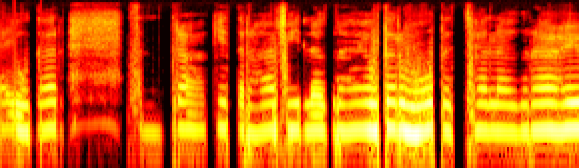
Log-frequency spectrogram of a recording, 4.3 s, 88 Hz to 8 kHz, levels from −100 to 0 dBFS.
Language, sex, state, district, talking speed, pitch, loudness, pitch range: Hindi, female, Bihar, Kishanganj, 205 wpm, 250 Hz, -17 LUFS, 240-255 Hz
